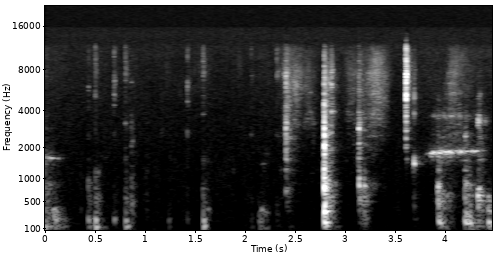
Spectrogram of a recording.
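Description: Faint, irregular clicks and taps of a stylus pen on a tablet screen while writing by hand, the loudest a little under three seconds in.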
